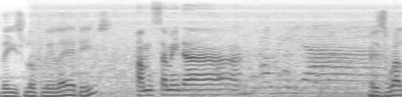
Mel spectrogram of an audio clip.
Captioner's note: ladies Speaking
